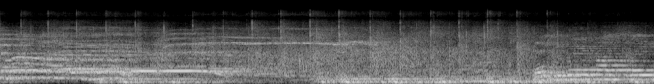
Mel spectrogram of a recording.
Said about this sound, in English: Fellas, a round of applause.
